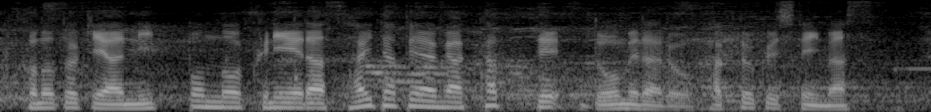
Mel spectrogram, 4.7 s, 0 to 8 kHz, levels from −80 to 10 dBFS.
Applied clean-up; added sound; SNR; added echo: none; Sliding door; 17 dB; none.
